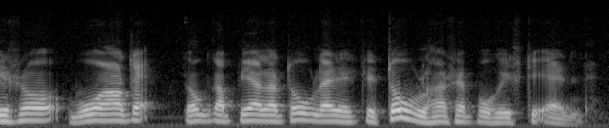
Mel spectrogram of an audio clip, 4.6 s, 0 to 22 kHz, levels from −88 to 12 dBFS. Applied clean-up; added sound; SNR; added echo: none; none; none; none.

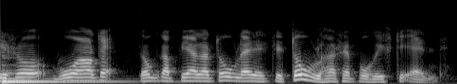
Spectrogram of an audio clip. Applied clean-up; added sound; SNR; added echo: none; Bowed string instrument; 4 dB; none.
